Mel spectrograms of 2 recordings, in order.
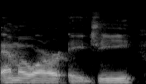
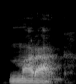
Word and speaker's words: Morag: It's spelled m o r a g um and there's two pronunciations apparently. One is Morag or Marag.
